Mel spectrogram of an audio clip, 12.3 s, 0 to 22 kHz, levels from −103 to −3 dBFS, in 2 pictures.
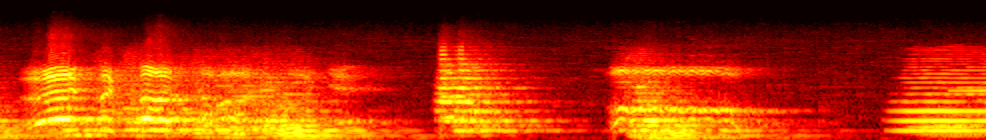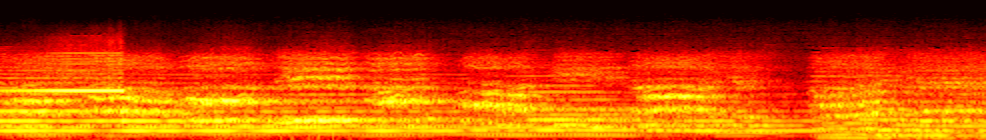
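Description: A loudspeaker feedback squeal breaks into the audio at 5.92 s and stops at 6.97 s. It is a single tone at 1.5 kHz. It swells for around three quarters of a second before peaking. At its height it sits roughly 5 dB above the rest of the sound. A microphone was picking up the loudspeaker it fed. At 1.5 kHz the loop gain went past one, so that frequency kept feeding itself.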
